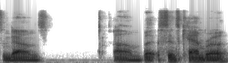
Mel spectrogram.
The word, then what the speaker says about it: Canberra: and the the bigger cities in australia so canberra c-a-n-b-e-double-a-r it's like canberra says um it's a three-hour drive from sydney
